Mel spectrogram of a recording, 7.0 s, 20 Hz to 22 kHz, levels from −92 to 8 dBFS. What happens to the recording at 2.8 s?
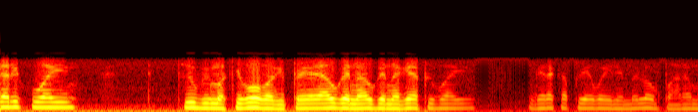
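At 2.8 s the speech sounds thin and muffled, with a gritty hiss clinging to it. That hiss is present through the whole clip rather than appearing at that moment. The cause is Dialogic VOX ADPCM, a telephony codec that stores each sample as a 4-bit difference from a prediction. Here the damage is heavy. Nothing reaches above 3.1 kHz, and the 24 kbps rate fits a 6,000-samples-per-second stream, so quantisation noise rides along with the speech.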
